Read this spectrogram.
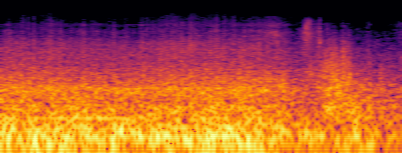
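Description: A parachute snaps open.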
